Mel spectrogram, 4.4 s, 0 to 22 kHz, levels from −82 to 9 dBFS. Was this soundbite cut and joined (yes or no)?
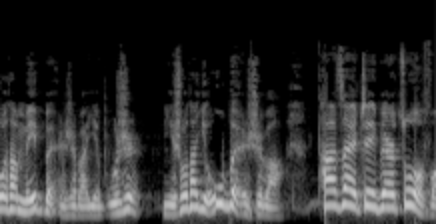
yes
